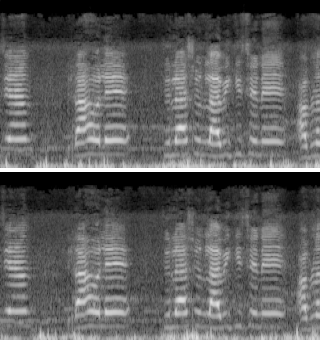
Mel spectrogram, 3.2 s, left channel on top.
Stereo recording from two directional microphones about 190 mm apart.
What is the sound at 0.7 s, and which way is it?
A woman's voice, 5° left (ahead or behind).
